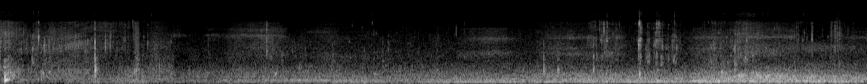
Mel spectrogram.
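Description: A thrown magnet fishing magnet landing in the river with a splash, then the rope being hauled back in, over a steady bed of wind and water noise with a low steady hum.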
